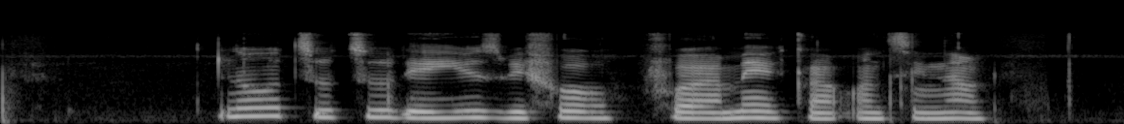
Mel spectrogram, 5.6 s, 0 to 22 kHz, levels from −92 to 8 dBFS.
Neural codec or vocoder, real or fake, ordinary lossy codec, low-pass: none; real; none; 7.2 kHz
